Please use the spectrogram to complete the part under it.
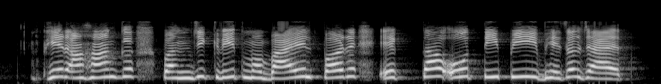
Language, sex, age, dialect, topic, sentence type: Maithili, female, 46-50, Eastern / Thethi, banking, statement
